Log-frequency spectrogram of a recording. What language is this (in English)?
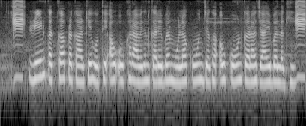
Chhattisgarhi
